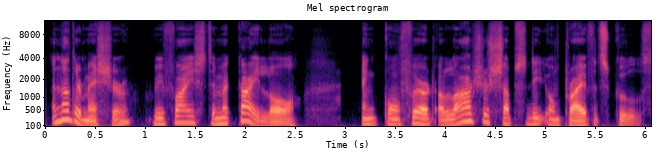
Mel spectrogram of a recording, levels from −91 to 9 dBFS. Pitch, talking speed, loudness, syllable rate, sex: 135 Hz, 140 wpm, -18 LUFS, 5.4 syllables/s, male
